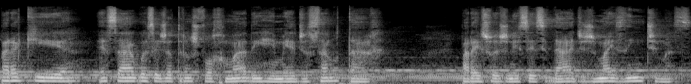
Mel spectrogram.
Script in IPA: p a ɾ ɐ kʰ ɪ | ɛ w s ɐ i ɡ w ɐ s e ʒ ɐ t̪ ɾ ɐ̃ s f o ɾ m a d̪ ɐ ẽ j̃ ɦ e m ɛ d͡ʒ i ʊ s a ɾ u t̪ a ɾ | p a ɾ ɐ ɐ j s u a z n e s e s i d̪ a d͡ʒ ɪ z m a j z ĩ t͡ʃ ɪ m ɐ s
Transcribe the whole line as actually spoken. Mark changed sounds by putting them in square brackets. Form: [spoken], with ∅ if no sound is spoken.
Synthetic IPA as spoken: p a ɾ ɐ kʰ ɪ | ɛ [∅] s ɐ [a] ɡ w ɐ s e ʒ ɐ t̪ ɾ ɐ̃ s f o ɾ m a d̪ ɐ ẽ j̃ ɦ e m ɛ d͡ʒ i ʊ s a [l] u t̪ a ɾ | p a ɾ ɐ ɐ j s u [ɐ] z n e s e s i d̪ a d͡ʒ ɪ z m a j z ĩ t͡ʃ [i] m ɐ s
